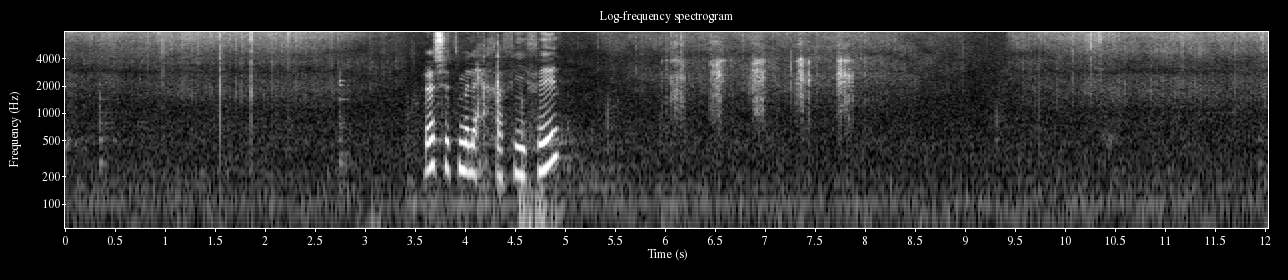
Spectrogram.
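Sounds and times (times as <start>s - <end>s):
vegetables sizzling in pan: 0.0s - 3.4s, 4.5s - 12.0s
salt shaker shakes: 5.9s - 8.4s.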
